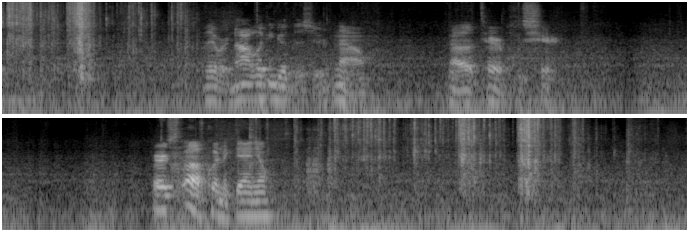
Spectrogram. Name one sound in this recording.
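Cards and foil wrappers crinkle and rustle as hands handle them.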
